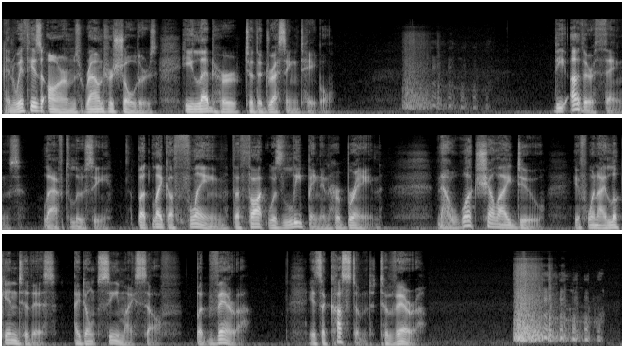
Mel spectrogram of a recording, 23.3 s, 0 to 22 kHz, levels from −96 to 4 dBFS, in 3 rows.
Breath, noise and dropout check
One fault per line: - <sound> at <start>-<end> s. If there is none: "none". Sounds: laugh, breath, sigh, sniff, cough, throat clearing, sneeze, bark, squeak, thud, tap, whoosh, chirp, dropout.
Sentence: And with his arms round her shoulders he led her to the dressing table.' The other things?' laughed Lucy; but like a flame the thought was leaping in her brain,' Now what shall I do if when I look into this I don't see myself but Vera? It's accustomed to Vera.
- laugh at 5.0-6.1 s
- laugh at 21.9-23.0 s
